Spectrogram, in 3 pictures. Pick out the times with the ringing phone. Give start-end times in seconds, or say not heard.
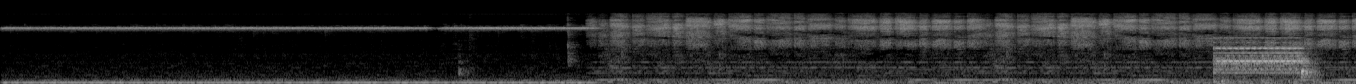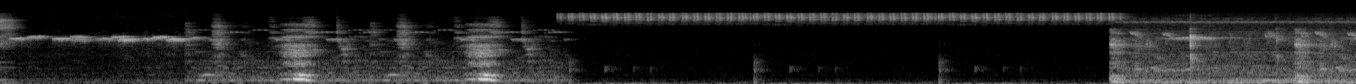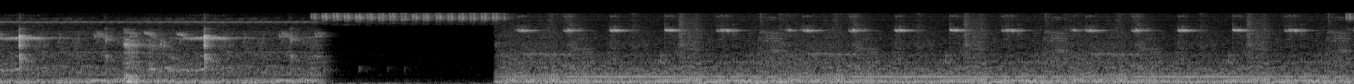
12.1-13.2.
